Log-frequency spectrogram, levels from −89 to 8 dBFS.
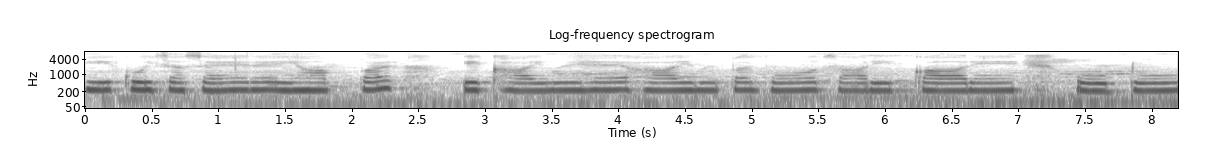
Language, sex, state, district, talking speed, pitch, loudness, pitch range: Hindi, female, Bihar, Supaul, 125 wpm, 230 Hz, -35 LUFS, 225-235 Hz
